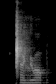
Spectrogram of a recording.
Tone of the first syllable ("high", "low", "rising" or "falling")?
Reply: high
